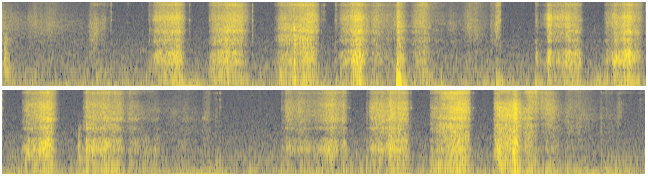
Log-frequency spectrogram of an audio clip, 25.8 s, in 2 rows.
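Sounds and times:
kinetic sand being cut and scooped: 3.0 - 7.5, 10.7 - 15.6, 18.5 - 24.0.

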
